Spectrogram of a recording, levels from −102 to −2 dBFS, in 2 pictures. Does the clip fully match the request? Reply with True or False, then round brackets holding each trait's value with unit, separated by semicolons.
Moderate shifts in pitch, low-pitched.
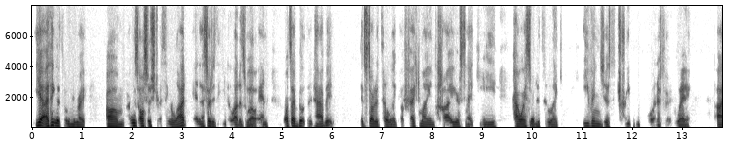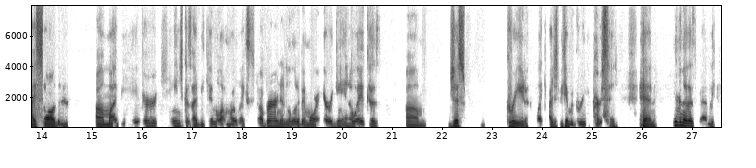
True (3.1 semitones; 130 Hz)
